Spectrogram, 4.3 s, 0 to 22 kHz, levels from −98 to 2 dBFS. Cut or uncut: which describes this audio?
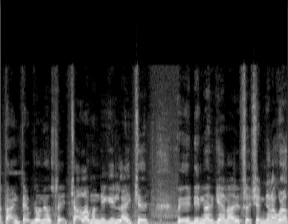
uncut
